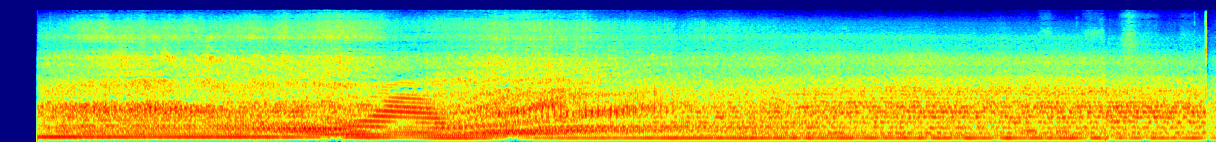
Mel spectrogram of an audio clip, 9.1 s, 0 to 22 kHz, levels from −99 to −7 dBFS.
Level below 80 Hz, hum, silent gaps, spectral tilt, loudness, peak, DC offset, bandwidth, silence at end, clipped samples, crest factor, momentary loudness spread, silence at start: -58 dBFS; none; none; -5 dB/octave; -18 LUFS; -2 dBFS; under 0.1%; 16.5 kHz; 0 s; under 0.1%; 16 dB; 4 LU; 0.25 s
